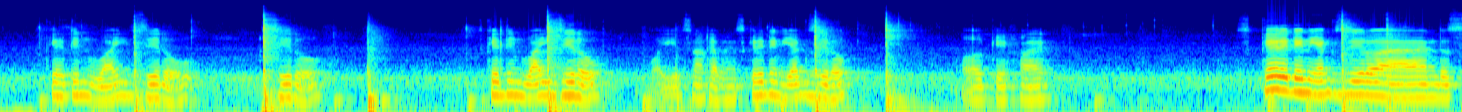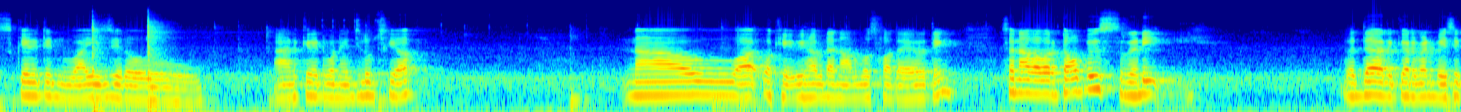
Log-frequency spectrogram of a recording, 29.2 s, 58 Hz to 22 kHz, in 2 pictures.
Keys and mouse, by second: 4.6 s, 7.5 s, 9.6 click, 10.9 shift+click, 11.5 click, 12.6 s, 14.5 s, 17.4 ctrl+r, 18.5 shift+click, 19.4 click, 20.4 shift+middle click, 22.1 Tab, 23.1-24.4 drag, 25.1-28.3 drag, 28.3 middle click.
